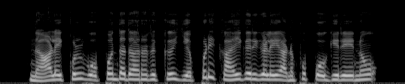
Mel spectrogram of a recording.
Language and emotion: Tamil, sad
